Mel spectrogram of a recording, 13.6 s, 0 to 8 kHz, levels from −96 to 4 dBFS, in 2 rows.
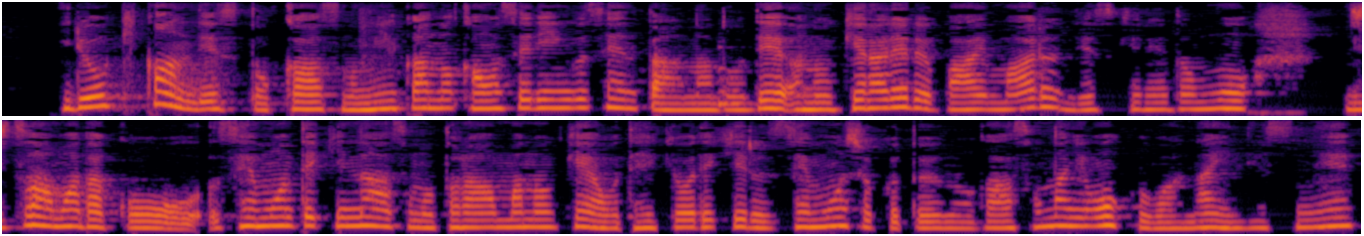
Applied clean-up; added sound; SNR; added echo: classical method spectral subtraction.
